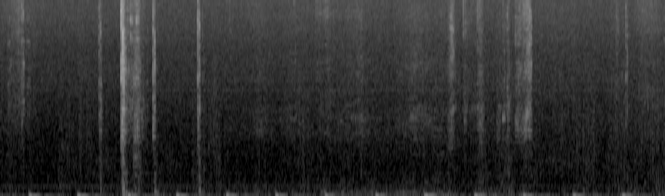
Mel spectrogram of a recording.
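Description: Fingertips and nails tap and scratch a small printed cardboard box of Ticonderoga pencils, which appears to hold pencils and lies on a blue furry blanket. Quiet, dry taps and scratchy strokes come in a fairly steady rhythm over a low background hum, with a few brief, bright clicks that stand out and die away almost at once.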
